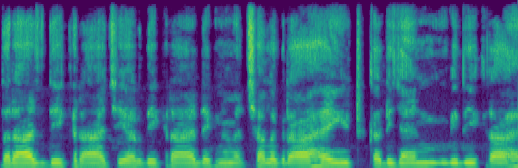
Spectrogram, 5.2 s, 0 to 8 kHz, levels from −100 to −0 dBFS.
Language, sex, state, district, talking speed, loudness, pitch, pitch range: Hindi, male, Bihar, Purnia, 245 wpm, -20 LUFS, 150 Hz, 150-155 Hz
